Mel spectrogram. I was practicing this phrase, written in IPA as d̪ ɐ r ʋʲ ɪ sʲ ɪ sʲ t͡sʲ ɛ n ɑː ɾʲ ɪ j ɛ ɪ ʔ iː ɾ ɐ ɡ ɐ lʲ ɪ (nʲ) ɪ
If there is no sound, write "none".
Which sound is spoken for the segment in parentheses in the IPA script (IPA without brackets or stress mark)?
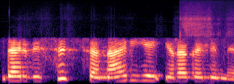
mʲ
